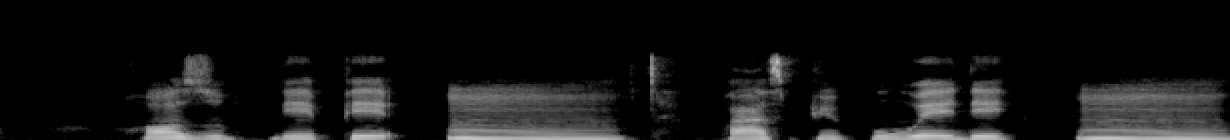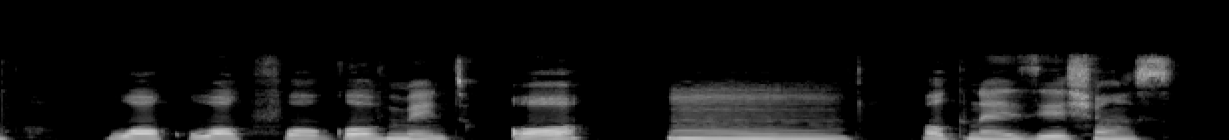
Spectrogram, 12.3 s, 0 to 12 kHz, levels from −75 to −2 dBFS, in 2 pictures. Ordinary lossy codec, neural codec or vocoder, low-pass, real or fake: none; none; 7.2 kHz; real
